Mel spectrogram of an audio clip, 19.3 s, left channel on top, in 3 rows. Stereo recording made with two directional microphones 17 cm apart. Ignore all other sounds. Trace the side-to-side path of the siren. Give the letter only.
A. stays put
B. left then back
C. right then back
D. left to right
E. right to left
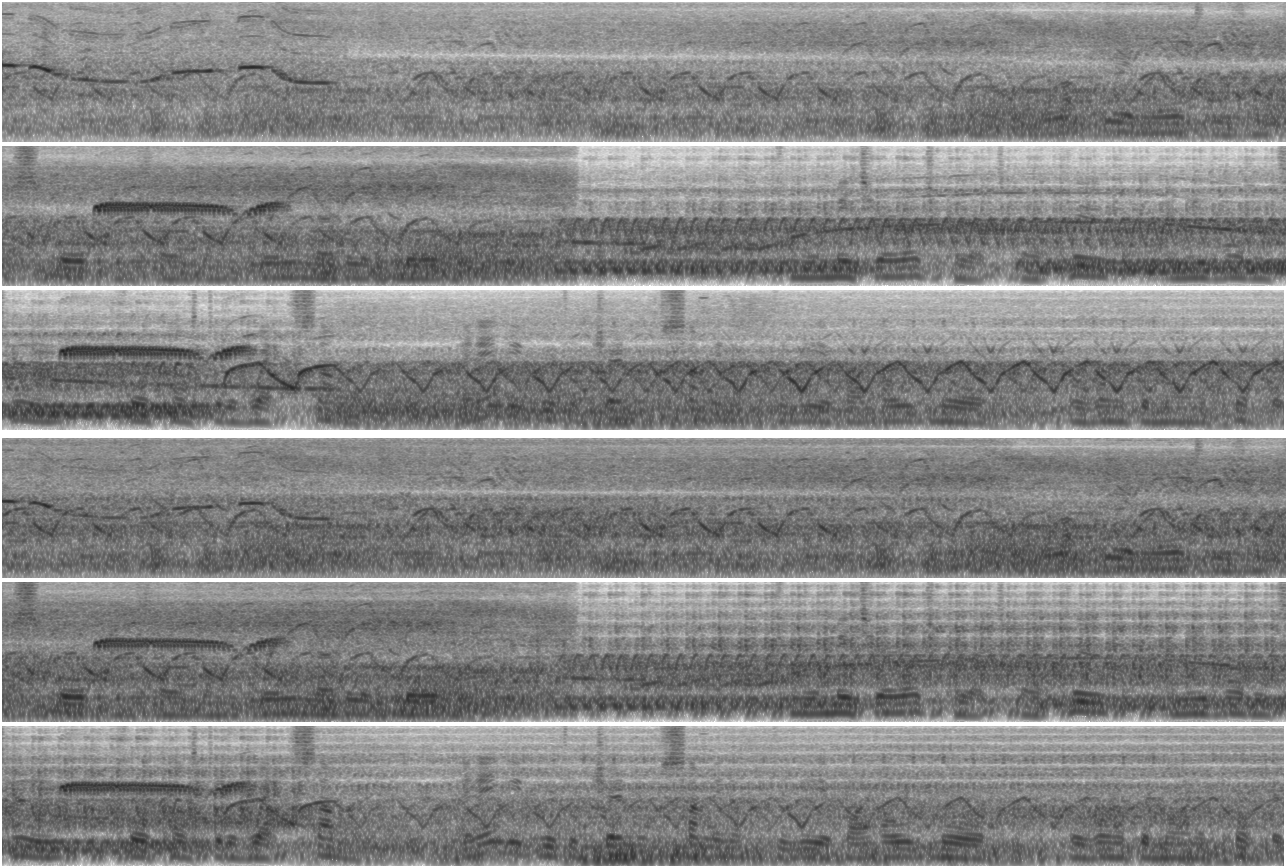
E.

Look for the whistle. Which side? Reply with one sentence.
You can hear the whistle in the centre.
